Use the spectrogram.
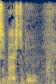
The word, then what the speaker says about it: Sebastopol: you say this town that's Sebastopol as every what you're sorry it's the best of all and like you said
